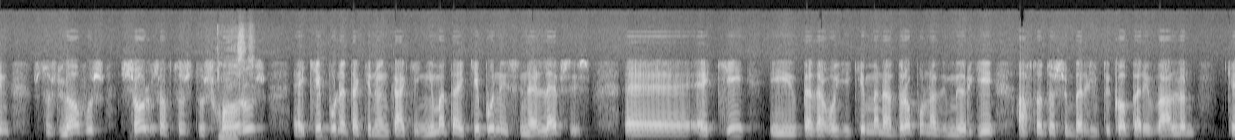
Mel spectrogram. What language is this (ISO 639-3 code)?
ell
